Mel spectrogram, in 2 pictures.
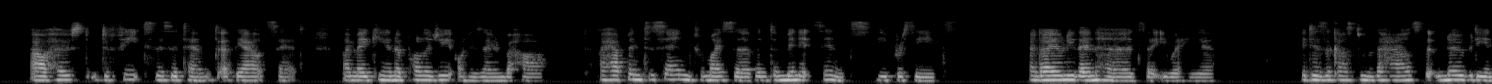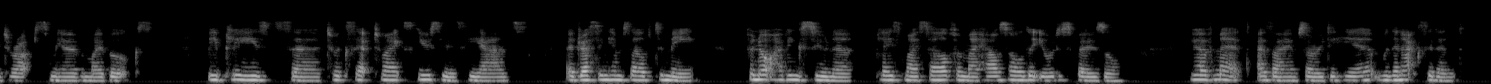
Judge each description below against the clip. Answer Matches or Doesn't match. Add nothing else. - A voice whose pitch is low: Doesn't match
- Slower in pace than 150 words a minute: Doesn't match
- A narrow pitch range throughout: Matches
